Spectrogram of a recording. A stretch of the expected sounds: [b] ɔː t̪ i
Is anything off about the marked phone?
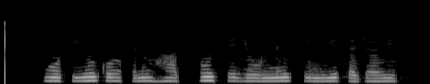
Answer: yes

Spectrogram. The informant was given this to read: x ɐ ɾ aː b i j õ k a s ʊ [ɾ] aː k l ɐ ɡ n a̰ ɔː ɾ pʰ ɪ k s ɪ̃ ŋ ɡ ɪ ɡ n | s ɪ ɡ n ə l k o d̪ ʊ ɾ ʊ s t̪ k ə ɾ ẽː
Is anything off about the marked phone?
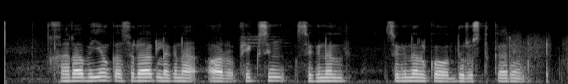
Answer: no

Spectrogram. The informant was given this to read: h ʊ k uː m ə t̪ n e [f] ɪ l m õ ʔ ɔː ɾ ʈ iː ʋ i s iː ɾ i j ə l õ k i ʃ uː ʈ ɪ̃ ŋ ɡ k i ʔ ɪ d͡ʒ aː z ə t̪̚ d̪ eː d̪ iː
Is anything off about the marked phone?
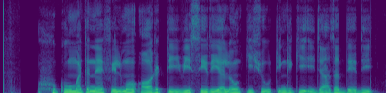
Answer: no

